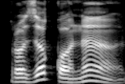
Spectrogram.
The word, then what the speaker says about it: رزقنا: Di sini ada qaf sukun, dia memiliki hukum qalqalah sughra, ya, karena dia memiliki sukun asli dan berada di pertengahan. Dan membacanya, ya, cukup memisahkan kedua sisi makhraj dari huruf qaf, ya, tidak perlu diakhiri dengan hamzah.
